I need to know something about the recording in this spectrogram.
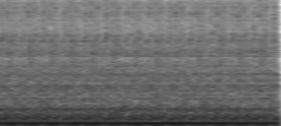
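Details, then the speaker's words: High-mileage Honda EK hatchback at idle and revving; steady low idle with a rough, puffing edge, from a cracked exhaust manifold. "It already sounds kind of horrible, but I'm gonna rev it so you guys can hear how bad it really sounds. Yep, sounds like shit. There's a crack on the manifold."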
